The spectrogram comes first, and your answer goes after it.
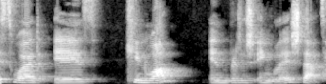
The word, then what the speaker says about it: quinoa: definitely that word because it's pronounced not how its kind of written if you know what I mean so quinoa is the British English pronunciation I would also be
